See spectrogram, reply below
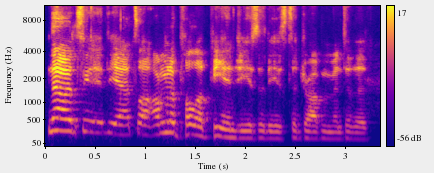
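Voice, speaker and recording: A man's voice: a little high, big pitch swings, fast, a bit bright, a little hiss or hum. A man running a tabletop role-playing game on a live stream as game master, chatting casually and organizing the players.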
